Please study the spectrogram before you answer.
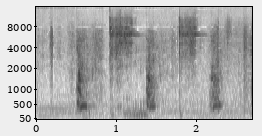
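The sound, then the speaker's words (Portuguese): A dog barks in a dubbed film scene: a few sharp, loud barks spaced about a second apart, with smaller yips and whimpering sounds between them. “Vou apresentar você ao meu cachorro.”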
